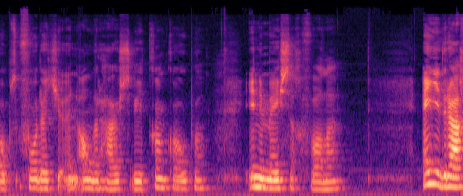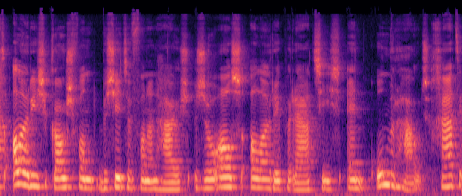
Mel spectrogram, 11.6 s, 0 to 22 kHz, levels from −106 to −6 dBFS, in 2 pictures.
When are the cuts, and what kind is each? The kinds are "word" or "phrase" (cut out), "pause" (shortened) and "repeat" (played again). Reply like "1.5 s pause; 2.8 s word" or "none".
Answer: 1.9 s word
